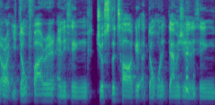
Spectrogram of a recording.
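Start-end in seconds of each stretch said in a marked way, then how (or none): none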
